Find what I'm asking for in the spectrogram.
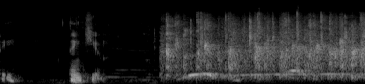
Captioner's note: applause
